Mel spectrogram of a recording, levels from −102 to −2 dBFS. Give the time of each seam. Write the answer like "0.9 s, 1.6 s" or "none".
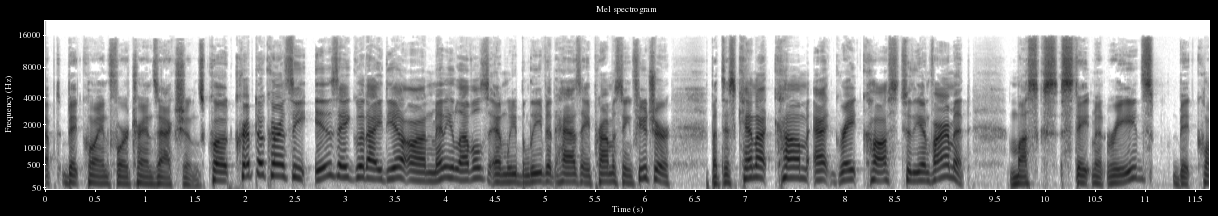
none

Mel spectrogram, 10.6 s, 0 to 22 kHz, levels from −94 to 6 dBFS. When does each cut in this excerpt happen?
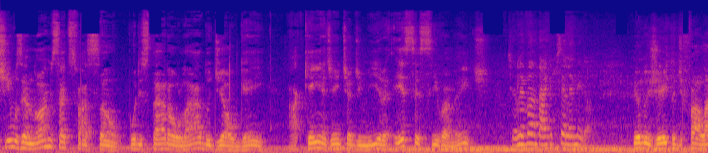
none

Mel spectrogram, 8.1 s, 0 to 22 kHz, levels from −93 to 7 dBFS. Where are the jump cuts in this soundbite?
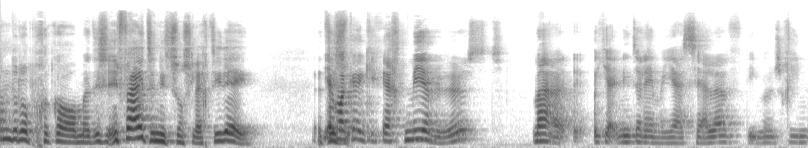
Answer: none

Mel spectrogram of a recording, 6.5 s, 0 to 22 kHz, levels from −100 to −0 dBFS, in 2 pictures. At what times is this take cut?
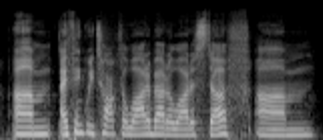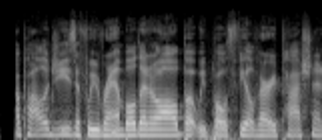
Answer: none

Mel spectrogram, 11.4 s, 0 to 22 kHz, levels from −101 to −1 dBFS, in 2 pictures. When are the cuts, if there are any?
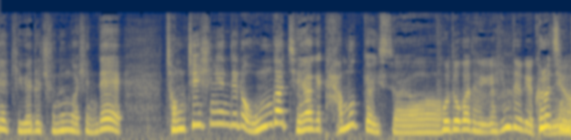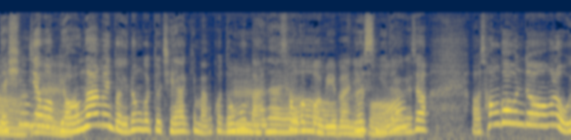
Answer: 6.9 s

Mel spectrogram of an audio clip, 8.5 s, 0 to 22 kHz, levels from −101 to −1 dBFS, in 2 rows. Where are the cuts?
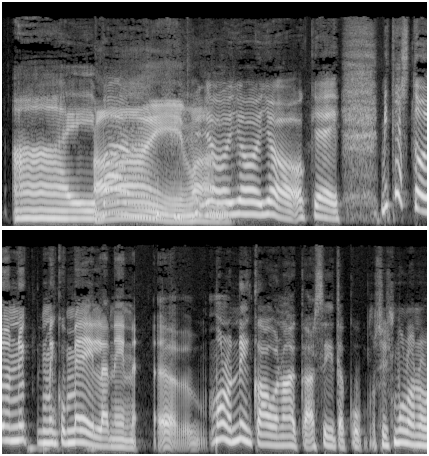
none

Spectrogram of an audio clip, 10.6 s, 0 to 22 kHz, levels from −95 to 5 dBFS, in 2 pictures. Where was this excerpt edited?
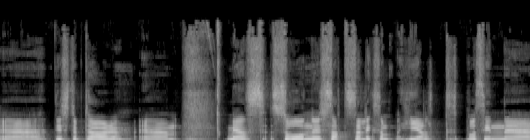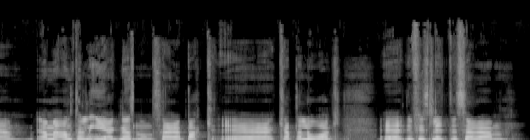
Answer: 5.6 s, 6.6 s

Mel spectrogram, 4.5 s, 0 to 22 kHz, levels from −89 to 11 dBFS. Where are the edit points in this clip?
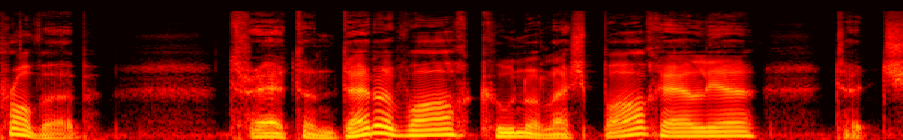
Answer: none

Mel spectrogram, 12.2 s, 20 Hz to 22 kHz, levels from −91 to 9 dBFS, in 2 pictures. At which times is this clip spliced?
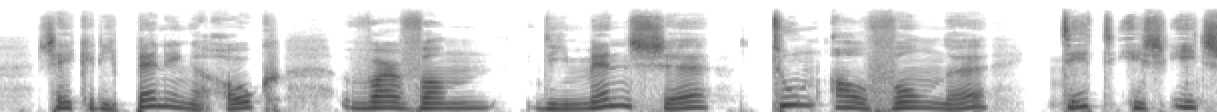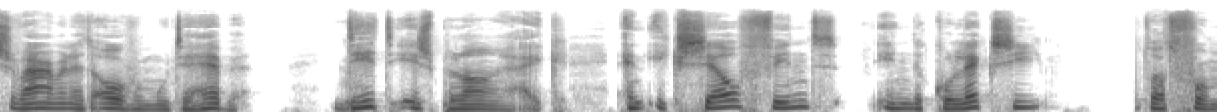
10.4 s

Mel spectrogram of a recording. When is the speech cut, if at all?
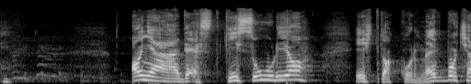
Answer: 3.8 s

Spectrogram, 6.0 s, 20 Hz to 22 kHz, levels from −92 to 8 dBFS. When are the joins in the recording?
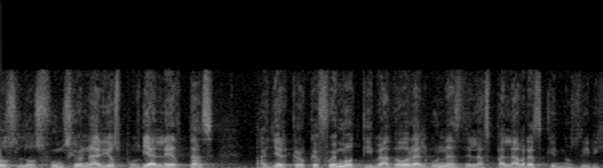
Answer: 1.4 s, 3.4 s

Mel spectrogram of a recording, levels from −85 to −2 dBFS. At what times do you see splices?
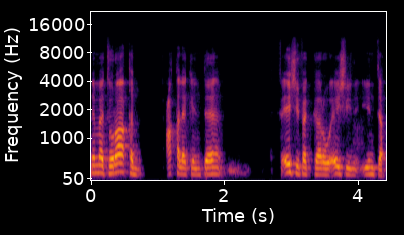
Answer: none

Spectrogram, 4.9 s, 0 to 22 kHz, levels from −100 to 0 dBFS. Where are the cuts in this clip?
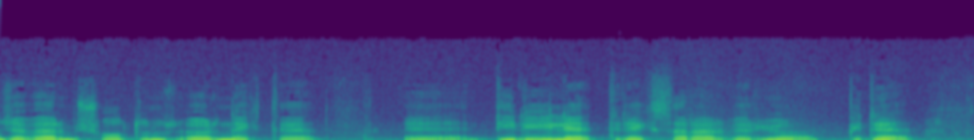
none

